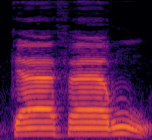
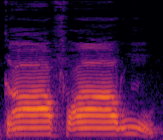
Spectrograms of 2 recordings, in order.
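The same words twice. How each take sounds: First: The k is light, tongue relaxed and low. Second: The k is heavy, tongue tensed and raised. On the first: The speaker calls it right. "lidah kita biarkan di bawah" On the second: The speaker calls it wrong. "Kalau kafa, maksud kita dah kuatkan lidah tu"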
